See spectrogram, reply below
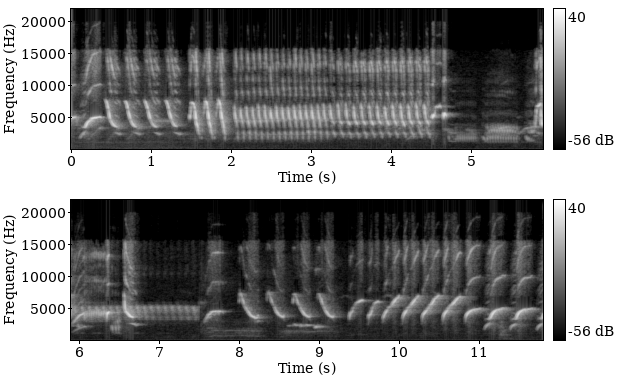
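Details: Long canary song used to teach young birds: rapid buzzy trills and dense rattling runs, a short pause, then clear rising whistled notes repeated in quick succession.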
